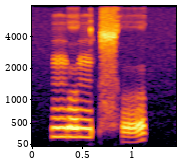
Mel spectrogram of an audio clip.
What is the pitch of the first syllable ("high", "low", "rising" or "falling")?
high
